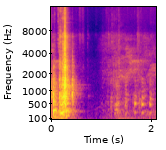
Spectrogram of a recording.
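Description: A wooden door of a small coop room being pushed open: a sharp knock and scrape about a quarter second in. The sound then cuts out completely for about half a second.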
